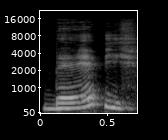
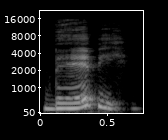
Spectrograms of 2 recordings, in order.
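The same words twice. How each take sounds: Both takes have the same delivery.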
